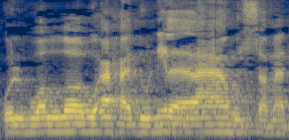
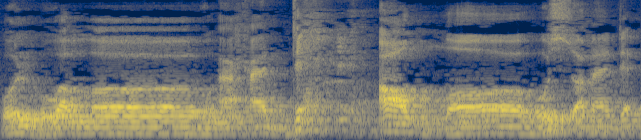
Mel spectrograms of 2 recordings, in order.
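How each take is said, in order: First: Ahad runs into Allahu with an added n sound. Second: Ahad stops cleanly before a separate Allahus samad. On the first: The speaker calls it wrong. "kemenyek. Makruh hukumnya" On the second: The speaker calls it right. "Cara bacanya begitu"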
